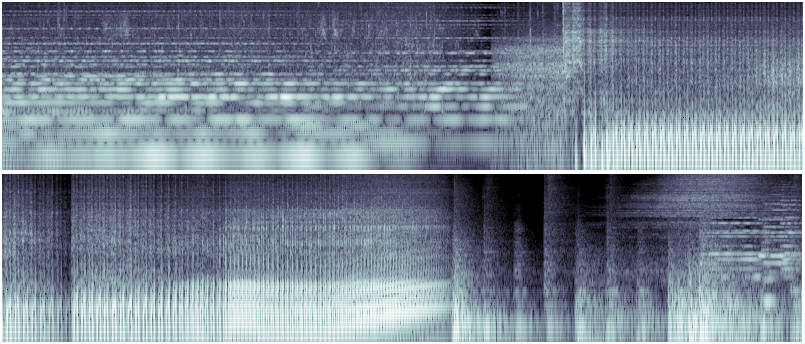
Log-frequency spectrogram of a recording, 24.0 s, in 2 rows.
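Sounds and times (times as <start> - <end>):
motorcycle engine starting and running: 7.4 - 18.9
motorcycle accelerating away: 8.0 - 18.8.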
